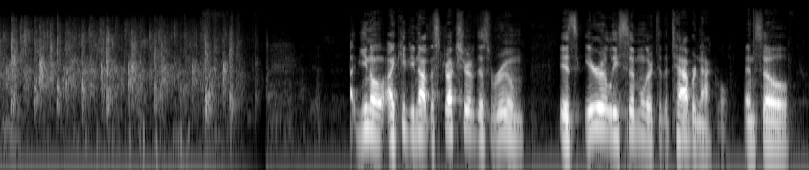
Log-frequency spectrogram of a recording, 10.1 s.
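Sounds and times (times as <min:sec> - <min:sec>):
audience applause welcoming a speaker to the stage: 0:00.0 - 0:03.4
speech: 0:04.5 - 0:10.0.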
